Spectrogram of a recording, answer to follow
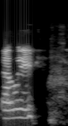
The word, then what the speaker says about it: ili: No, it's Ellie. Ellie, right. Like pretend you're saying M, then Ellie.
